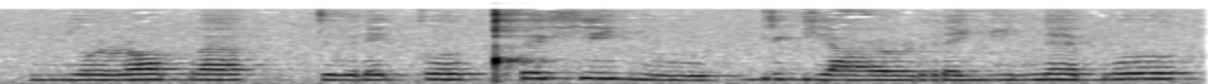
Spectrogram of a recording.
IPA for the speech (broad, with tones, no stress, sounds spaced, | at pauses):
ʎ o˨ ɭ ɔ˦ b ɐ˦ | t ɨ˨ ɾ e˦ k o˦ ǃʰ ɘ˦ xʲ e˦ ʎ u˨ | ɡʲ ɐ˦ ɡʲ e˨ ʕ o˨ ɭ r ɛ˨ ʎ i˨ n ɛ˦˨ b o˦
